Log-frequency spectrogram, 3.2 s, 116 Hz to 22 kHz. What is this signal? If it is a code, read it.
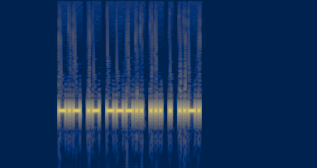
Morse code, heard as a keyed tone, about 47 wpm, 700 Hz. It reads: KA8SEF
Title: USA Call Signs - 6 Characters - 50wpm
